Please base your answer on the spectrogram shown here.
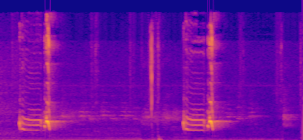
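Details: Male bar-winged prinia, singing to wake the urge to sing in silent birds. Two short, buzzy, nasal bursts about two and a half seconds apart over a soft low rumble, with a single knock between them.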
